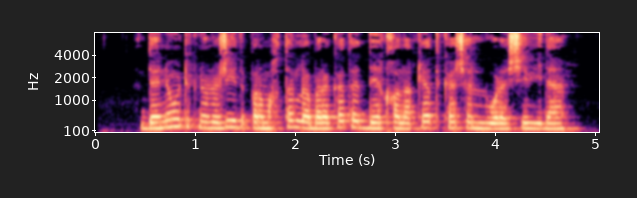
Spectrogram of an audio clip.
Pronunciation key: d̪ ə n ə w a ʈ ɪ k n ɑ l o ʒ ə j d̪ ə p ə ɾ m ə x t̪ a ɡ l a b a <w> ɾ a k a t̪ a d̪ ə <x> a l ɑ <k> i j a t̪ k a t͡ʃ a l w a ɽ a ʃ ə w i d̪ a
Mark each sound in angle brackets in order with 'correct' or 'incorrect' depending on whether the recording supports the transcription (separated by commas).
incorrect, correct, incorrect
